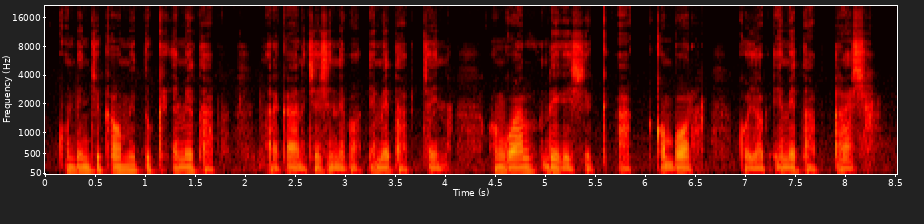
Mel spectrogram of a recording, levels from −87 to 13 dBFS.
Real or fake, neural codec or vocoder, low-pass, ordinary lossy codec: real; none; none; none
